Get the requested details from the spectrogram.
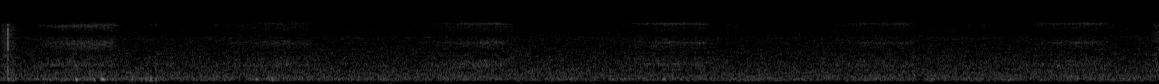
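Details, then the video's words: Kojiro the cat snoring: soft, breathy rasps return roughly every two seconds over a constant low hiss, with a few faint clicks near the start and end. "コジロー いびき snore cat"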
